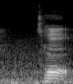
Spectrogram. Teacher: छ अघोष है महाप्राण है निरनुनासिक है और स्पर्श संघर्षी है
